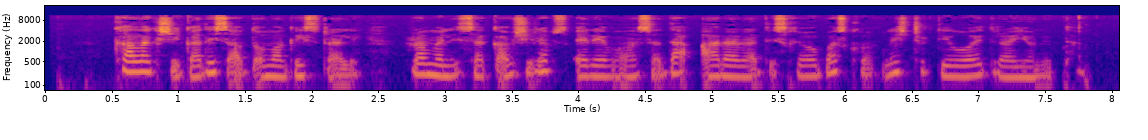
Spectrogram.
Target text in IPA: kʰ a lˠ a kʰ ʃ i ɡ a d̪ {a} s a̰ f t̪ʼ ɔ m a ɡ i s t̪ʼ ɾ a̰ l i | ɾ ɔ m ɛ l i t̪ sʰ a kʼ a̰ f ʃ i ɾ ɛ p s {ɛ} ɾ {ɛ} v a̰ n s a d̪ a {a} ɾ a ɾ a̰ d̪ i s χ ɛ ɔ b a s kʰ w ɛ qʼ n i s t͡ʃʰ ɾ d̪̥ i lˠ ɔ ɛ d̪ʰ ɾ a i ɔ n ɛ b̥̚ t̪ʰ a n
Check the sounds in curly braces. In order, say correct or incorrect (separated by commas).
incorrect, correct, correct, correct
